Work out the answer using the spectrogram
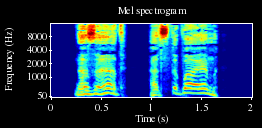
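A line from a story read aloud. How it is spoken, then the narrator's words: Shouted. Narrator (Russian): прокричал он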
